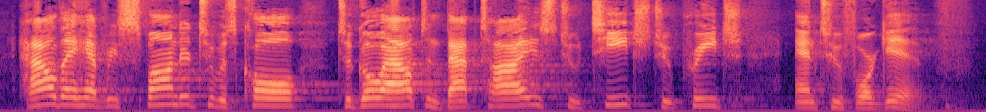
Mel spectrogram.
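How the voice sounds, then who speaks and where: A man's raised, projected voice with a Midwestern accent, high in pitch, with ordinary pitch variation. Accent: US Midwest (Ohio). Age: 30s. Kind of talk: Sunday Mass homily, warm personal introduction to new parish. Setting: church during Mass. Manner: conversational and self-deprecating, light laughs at own jokes.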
